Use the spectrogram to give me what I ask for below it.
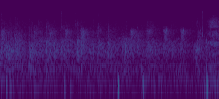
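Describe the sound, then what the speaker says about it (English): An audience at a technology conference claps for a speaker being introduced on stage, a sustained round of applause with a few sharper, closer claps standing out from the crowd. "Let's give her a round of applause"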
